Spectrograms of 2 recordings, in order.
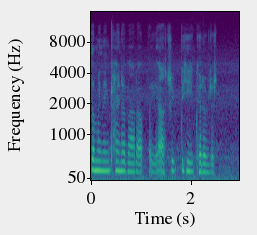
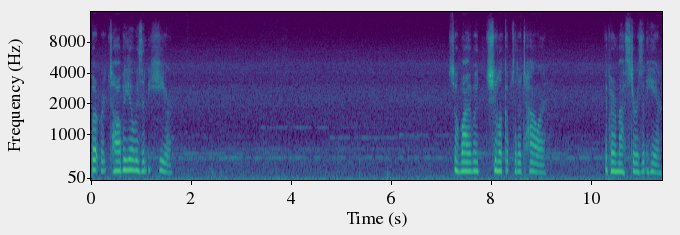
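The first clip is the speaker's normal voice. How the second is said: very quiet whisper, quieter; 4 dB quieter than usual. Voicing a character speaking so only two companions can hear: whispering very quietly. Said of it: "Amira whispers very quietly".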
